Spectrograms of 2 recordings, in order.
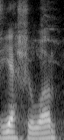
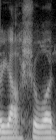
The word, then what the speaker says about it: Yeshua: spoke Aramaic name is Yeshua or yosua depends on how you say it so when I say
